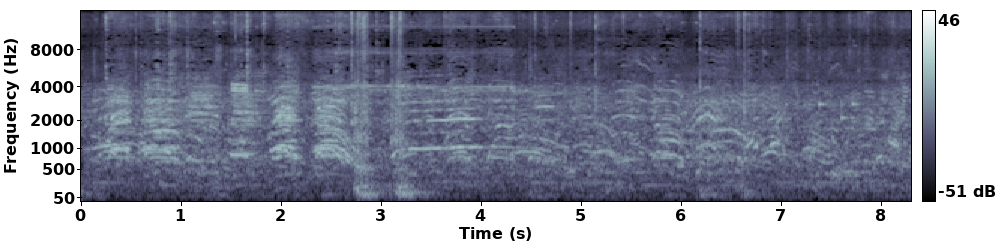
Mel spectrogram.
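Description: A large crowd of spectators shouts and cheers outdoors.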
